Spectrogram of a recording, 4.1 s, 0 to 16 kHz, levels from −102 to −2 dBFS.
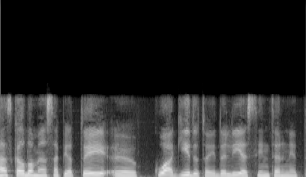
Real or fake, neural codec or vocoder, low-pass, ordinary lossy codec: fake; codec, 16 kHz, 1 kbps, X-Codec, WavLM features, trained on Multilingual LibriSpeech; 7.2 kHz; AAC, 96 kbps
